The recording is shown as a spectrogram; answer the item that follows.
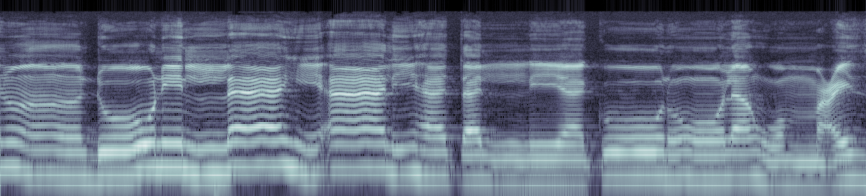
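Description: A man reciting a Quranic verse in Arabic as a melodic chant, holding long, wavering notes with only short breaths between phrases.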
